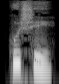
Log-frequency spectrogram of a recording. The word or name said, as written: ಕಷ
